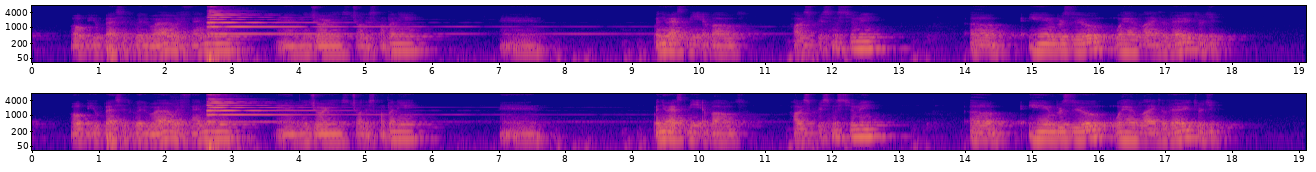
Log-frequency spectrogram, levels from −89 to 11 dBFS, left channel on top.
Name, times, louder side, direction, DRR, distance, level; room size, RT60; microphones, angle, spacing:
voice 1, 0.6-3.0 3.7-5.8 7.0-7.6 9.3-10.5 11.4-12.6 14.1-14.4 15.0-17.7, right 2 dB, 40° right, 3 dB, 0.4 m, -36 dB
sound 1, 2.6-5.8 6.1-6.7 7.7-9.2 9.8-10.1 11.3-11.7 13.2-13.3, equal, 70° right, 0.9 m, -34 dB
5.1 x 2.1 x 2.6 m, 1.1 s
head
